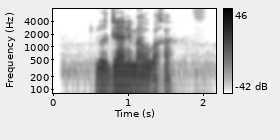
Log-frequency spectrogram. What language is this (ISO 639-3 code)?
pus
